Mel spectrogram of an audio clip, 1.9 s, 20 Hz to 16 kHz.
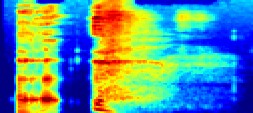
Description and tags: Belch and exhale recorded on RE-20 in treated room.
Thank you for using my sound for your project.
gross, male, belch, human, food, beer, rude, exhale, pub, burp, drunk, restaurant, man, bar, drink, eating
